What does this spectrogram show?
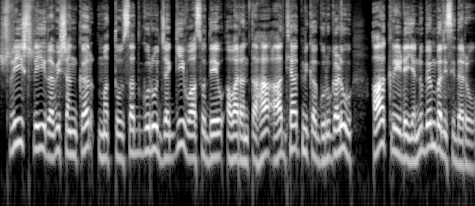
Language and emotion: Kannada, neutral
